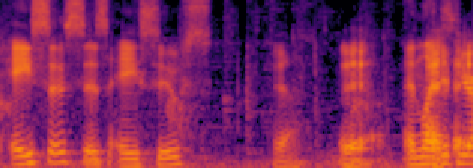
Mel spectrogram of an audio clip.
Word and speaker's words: Asus: say there ti cards is a company actually pronounces it tie just like Asus is a soos yeah and let if you ever add a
